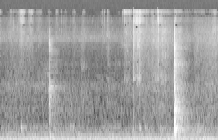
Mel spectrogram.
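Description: Ground cinnamon being added to a stainless steel bowl of flour: a faint click about a second in, then one sharp tap near the end, over a faint steady low hum.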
